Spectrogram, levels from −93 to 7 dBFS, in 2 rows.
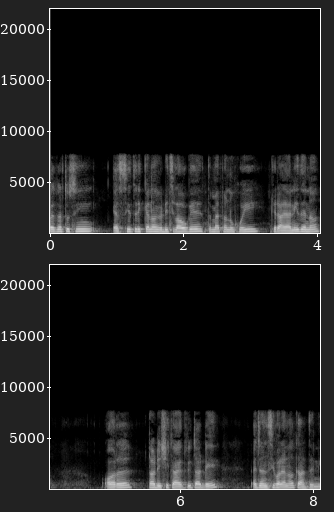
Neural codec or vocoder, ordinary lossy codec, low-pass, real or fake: codec, 16 kHz, 4 kbps, X-Codec, WavLM features, trained on Multilingual LibriSpeech; none; none; fake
